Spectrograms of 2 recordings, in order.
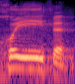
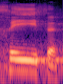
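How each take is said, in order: First: "خيفة" with a rounded, dark kh like "khwee"; over-heavy kha. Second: "خيفة" slow, with a clean long ee; lightened kha. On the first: Teacher showing the exaggeration, very dark kh. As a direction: thicken and round the start of "خيفة". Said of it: "المبالغة في تفخيمها وهي مكسورة". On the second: Teacher correcting the exaggeration, light slow kh. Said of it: "لا، خيفة". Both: Shown as a demonstration.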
